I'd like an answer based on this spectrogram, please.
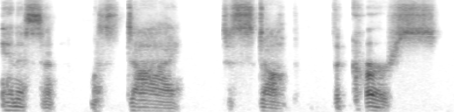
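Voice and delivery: soft, unhurried voice, quiet and slow. A character passing through turns to the sheriff and speaks in a quiet voice. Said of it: "in a kind of quiet voice".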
